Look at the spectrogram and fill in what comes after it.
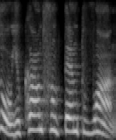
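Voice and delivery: very strong Eastern European accent. Trying out reading a relaxation script, in super strong eastern european accent. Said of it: "with super strong Eastern European accent".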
